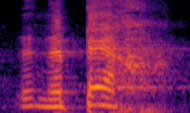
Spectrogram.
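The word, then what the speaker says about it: נֶפֶשׁ: La palabra, la letra o las letras sh en del hebreo se pronuncian en hebreo como J.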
